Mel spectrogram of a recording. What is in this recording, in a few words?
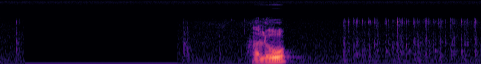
headset audio jabra biz 2400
